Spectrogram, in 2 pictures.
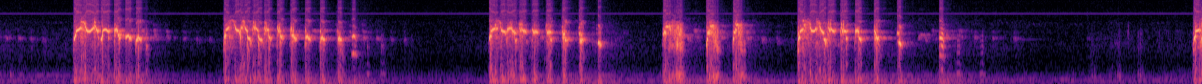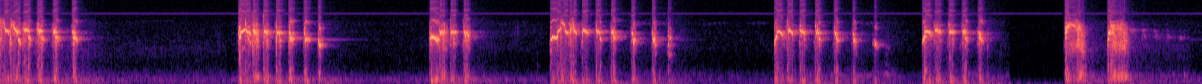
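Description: Bald eagle calling: about a dozen series of rapid, high-pitched piping chirps, each a second or two long and trailing off, separated by short pauses.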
